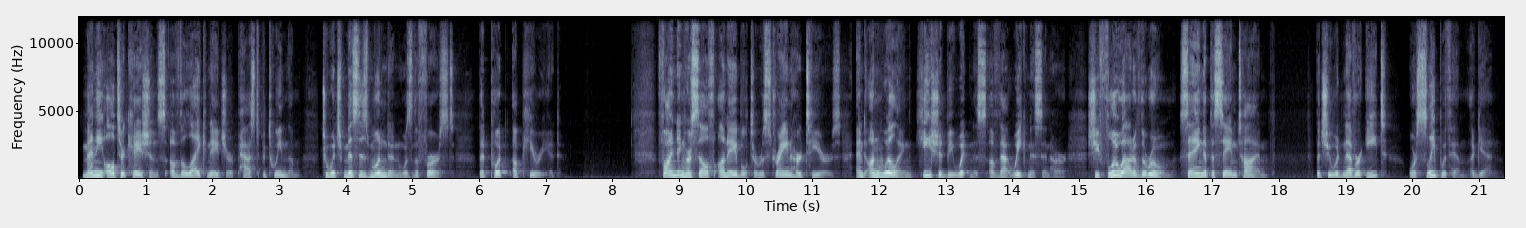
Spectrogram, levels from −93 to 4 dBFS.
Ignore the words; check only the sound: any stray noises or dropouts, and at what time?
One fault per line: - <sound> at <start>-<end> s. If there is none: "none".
none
